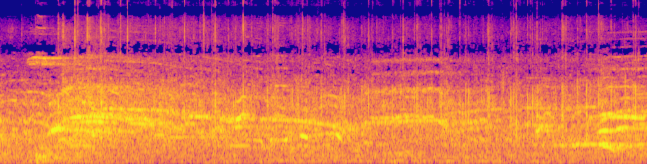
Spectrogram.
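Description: Spectators shouting and cheering, several voices calling out over one another with long, drawn-out shouts.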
